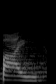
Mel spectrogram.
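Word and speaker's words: pie: ठीक है जैसे कि पी आई ई इसको हम क्या पढ़ेंगे पाई अगर आप देखेंगे पी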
